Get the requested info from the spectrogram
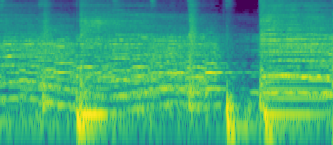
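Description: Saxophone ensemble playing a tune in unison over a deep bass line. The music drops briefly just under three seconds in, then comes back in.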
